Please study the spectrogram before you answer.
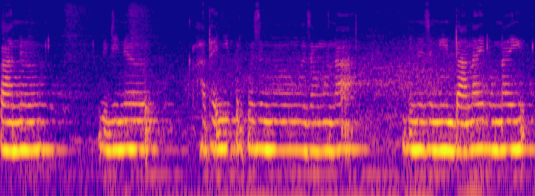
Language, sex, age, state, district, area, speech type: Bodo, female, 45-60, Assam, Chirang, rural, spontaneous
